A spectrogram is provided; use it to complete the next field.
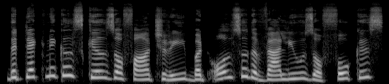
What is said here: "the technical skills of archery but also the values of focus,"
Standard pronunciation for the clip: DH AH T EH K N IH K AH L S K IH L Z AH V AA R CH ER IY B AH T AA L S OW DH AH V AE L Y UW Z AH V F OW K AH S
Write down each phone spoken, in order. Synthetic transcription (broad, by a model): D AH T EH K N IH K AH L S K IH L Z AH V AA R CH ER IY B AH T AA L S OW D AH V AE L Y UW Z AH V F OW K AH S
